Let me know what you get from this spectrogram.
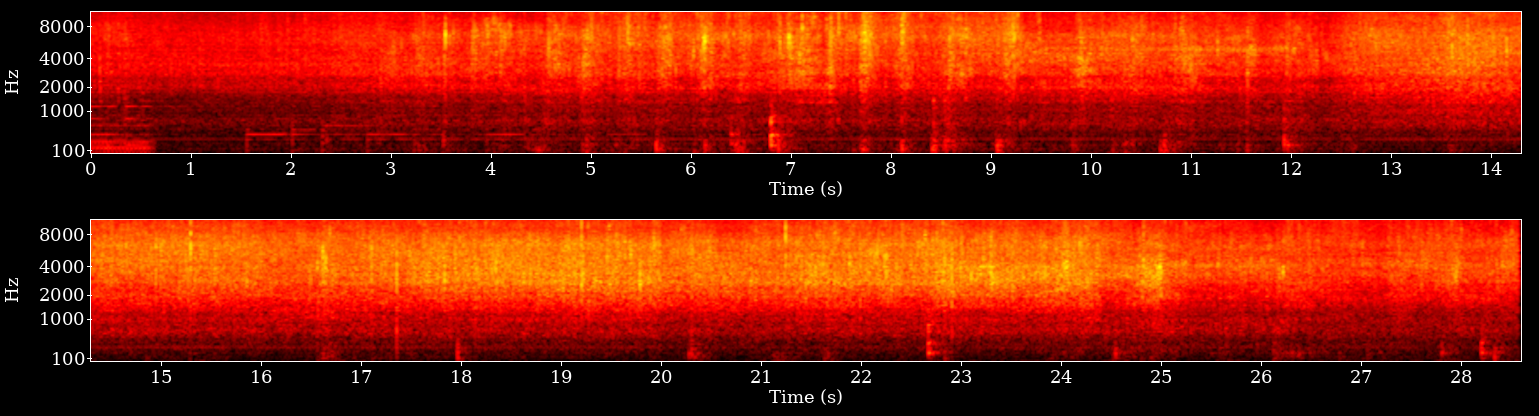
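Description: Diced onion, garlic, sliced sausages and cherry tomatoes frying in oil in a cast-iron skillet, sizzling steadily. Scattered knocks and scrapes against the pan come mostly in the first half, and the sizzle grows louder about halfway through.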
